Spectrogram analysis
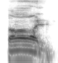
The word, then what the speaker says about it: கால்: அதனால அந்த நேற்று நான் சொன்னேன்ல நம்ம குறில் நெடில் எழுத்தை வந்து சரியா உச்சரிக்கணும்னா நம்ம அர்த்தம் பொருளோ வேறு மாதிரி ஆயிரும். ஓகே இது வந்து கா இல் கால் இல்லைங்க கால்.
